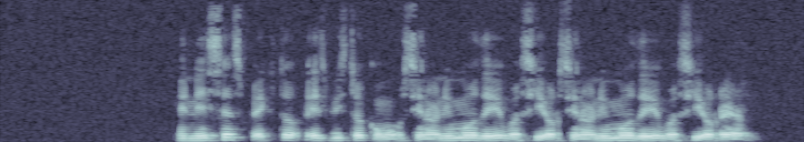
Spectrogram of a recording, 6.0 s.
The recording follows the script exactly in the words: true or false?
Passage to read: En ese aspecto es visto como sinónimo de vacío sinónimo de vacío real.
true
